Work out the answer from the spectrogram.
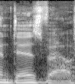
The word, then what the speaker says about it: rendezvous: We rendezvous in the vacant lot up ahead. It's pronounced How are we Rendezvous.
